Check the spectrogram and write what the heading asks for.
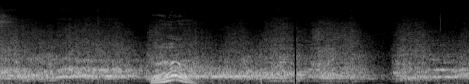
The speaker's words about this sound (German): Ja, das klingt tatsächlich eher so ja, nach. Äh, weiß ich nicht, nach Löwe, der mich anbrüllt, bevor es dann vorbei ist. Aber, ja, genau. Ja. Also so weinen Eisbären.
